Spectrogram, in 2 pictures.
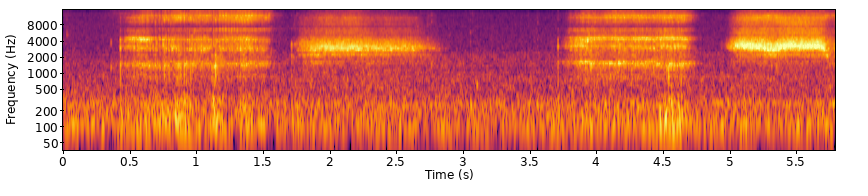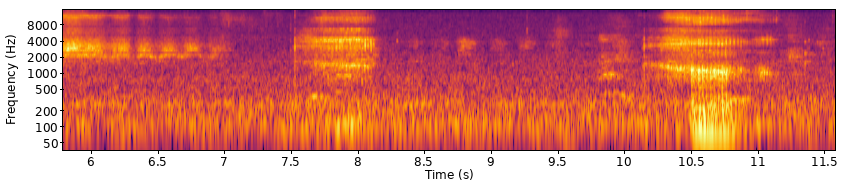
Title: PEANUTS REACTION ON SNORING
